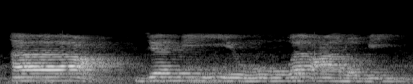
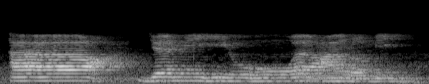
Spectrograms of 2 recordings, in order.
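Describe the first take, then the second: The two takes are said the same way.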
